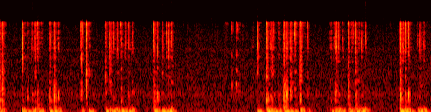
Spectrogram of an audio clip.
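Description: Typing on a computer keyboard: quick runs of keystrokes, a pause of about a second and a half in the middle, then more runs.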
